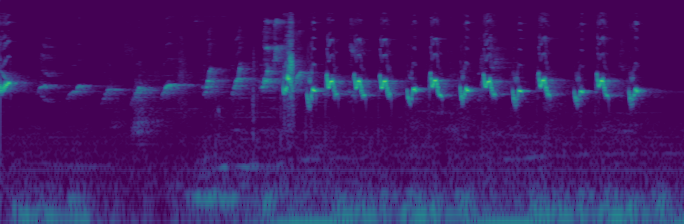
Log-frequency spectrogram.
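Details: Greater green leafbird singing at night: a series of whistled, slurred notes, first soft and drawn out, then louder sharp downslurred phrases repeated about every quarter second, with low hum in the background.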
